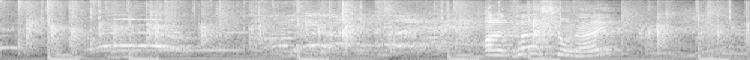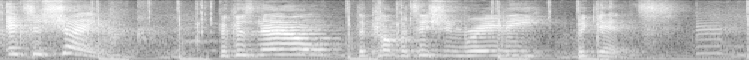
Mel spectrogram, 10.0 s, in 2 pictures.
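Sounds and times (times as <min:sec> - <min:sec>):
audience clapping: 0:00.0 - 0:06.5
speech: 0:03.2 - 0:04.2, 0:05.0 - 0:09.4.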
